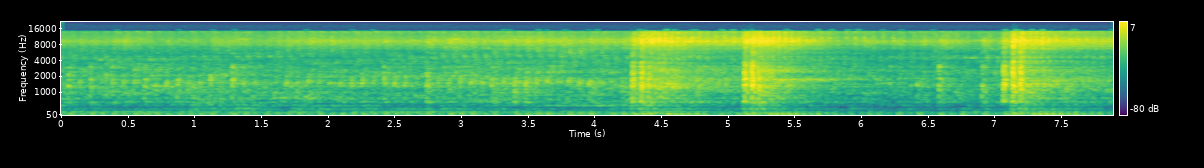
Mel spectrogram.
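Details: Vario 125 scooter at idle: three sharp creaking cracks over eight seconds from the belt-drive side, so something in the CVT is creaking.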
